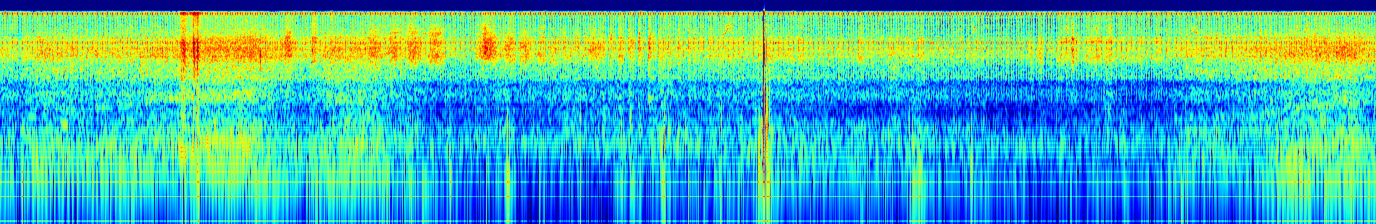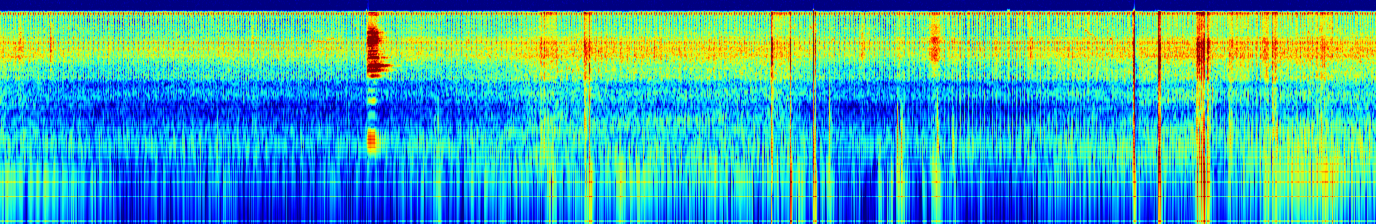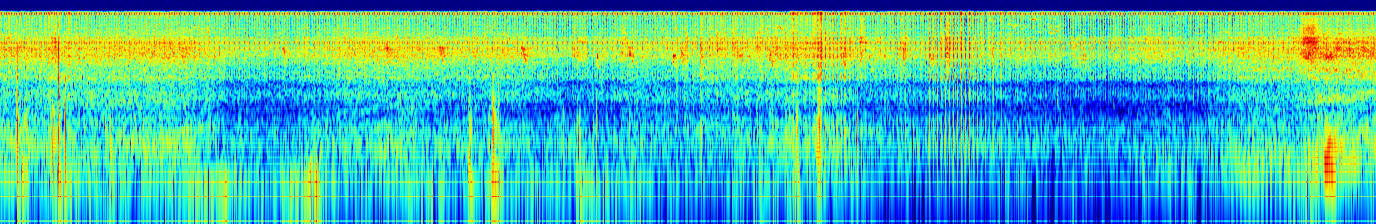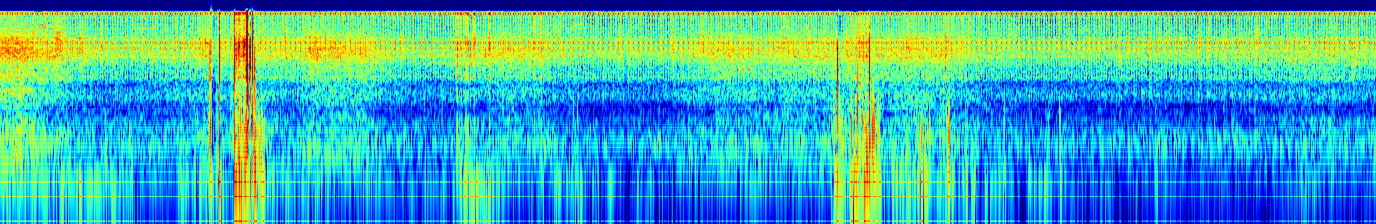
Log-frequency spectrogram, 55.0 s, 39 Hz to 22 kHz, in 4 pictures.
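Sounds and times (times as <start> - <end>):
motorcycle engine running: 0.0 - 55.0.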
